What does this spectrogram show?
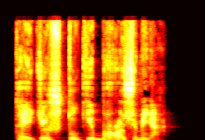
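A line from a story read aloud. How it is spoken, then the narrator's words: Barked. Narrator (Russian): рявкнул дядя Вернон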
